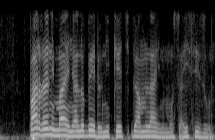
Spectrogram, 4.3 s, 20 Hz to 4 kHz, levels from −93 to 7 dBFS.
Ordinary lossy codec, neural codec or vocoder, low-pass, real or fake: none; none; 3.6 kHz; real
